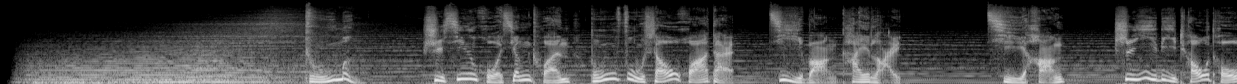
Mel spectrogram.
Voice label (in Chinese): 男 高等院校宣传片; 伊犁师范大学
